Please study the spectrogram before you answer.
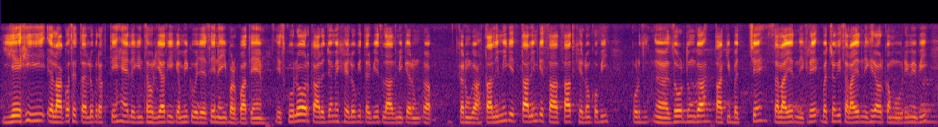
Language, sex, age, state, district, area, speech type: Urdu, male, 18-30, Uttar Pradesh, Azamgarh, rural, spontaneous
